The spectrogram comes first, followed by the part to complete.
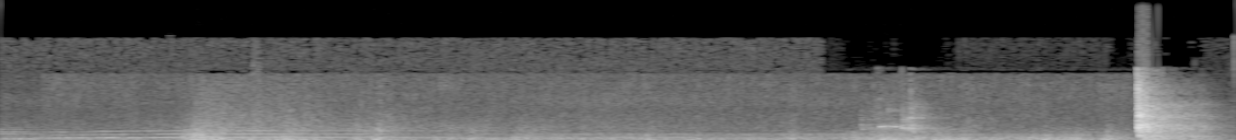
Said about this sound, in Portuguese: Ah, consegui fechar as janelas. Caros ouvintes, que tempestade!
